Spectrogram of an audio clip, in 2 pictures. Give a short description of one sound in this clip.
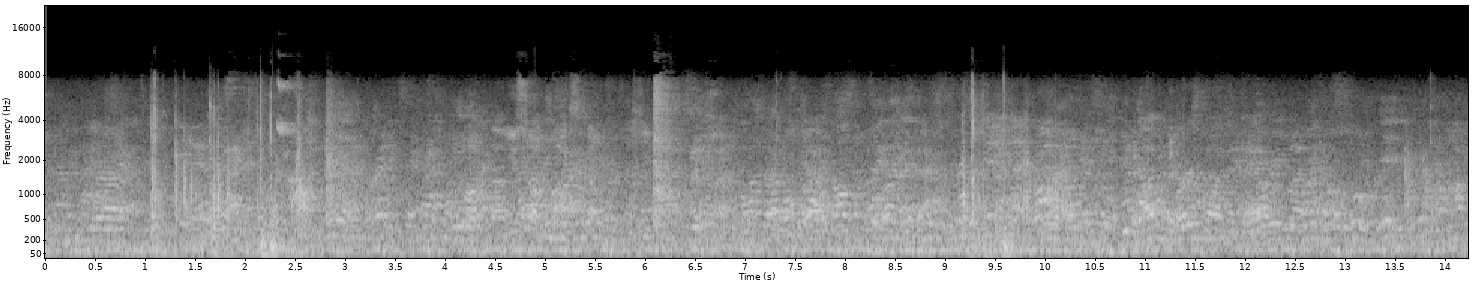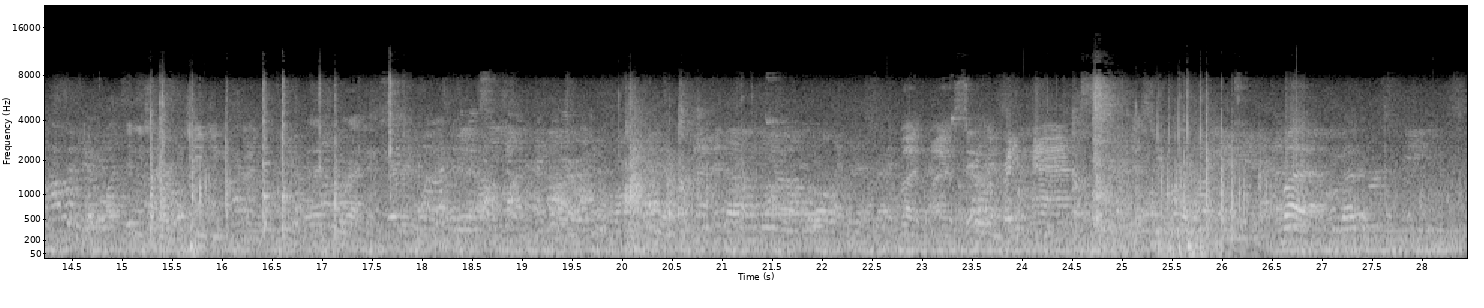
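A foosball ball clacks sharply against the rods and the table walls.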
